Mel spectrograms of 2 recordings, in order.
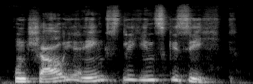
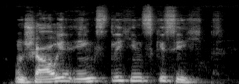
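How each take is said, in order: No difference in how they are said.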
